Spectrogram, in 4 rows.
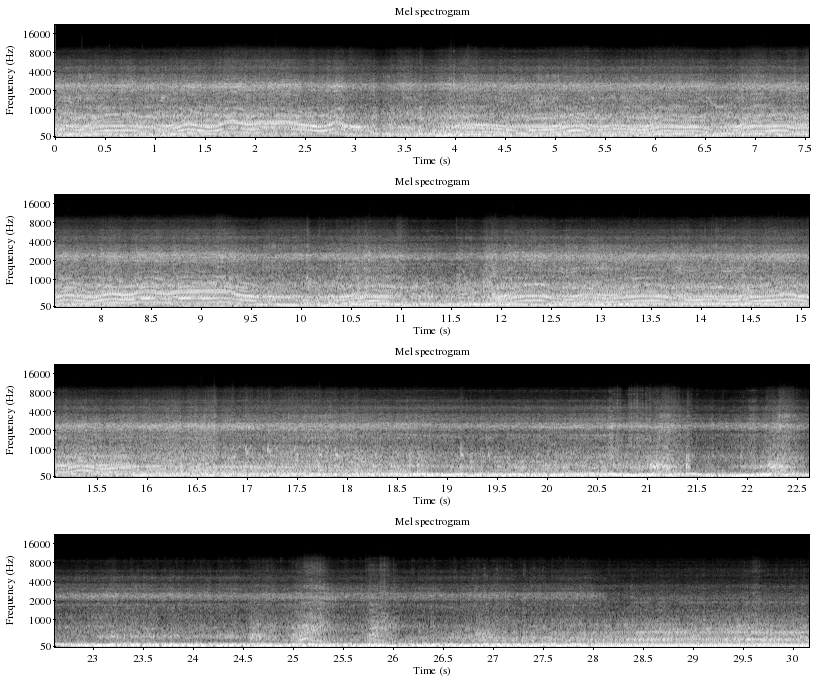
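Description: Super Late Model dirt race car's V8 engine heard from inside the car, its pitch rising and falling again and again for the first half, then running at a steadier, lower pitch. A few sharp knocks come through about two-thirds of the way in.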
